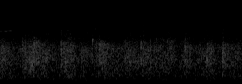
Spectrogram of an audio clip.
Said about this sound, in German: Applaus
